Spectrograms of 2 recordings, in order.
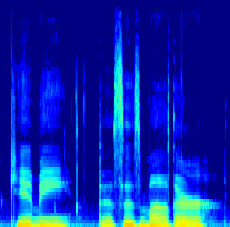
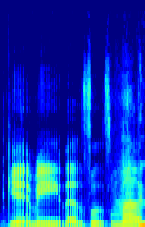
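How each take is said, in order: First: It is said in a plain voice. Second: It is said in a deep, raspy voice.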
